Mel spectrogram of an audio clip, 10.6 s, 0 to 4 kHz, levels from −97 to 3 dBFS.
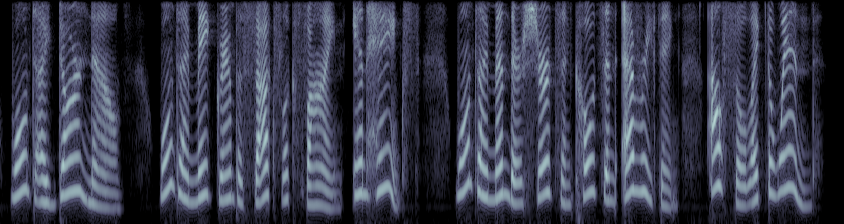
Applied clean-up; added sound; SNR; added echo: neural mask model Resemble Enhance denoiser.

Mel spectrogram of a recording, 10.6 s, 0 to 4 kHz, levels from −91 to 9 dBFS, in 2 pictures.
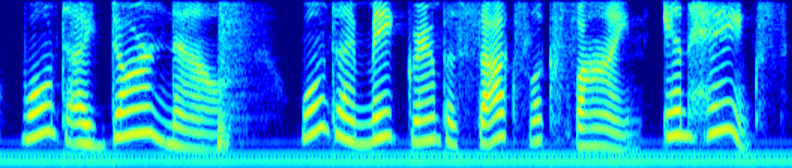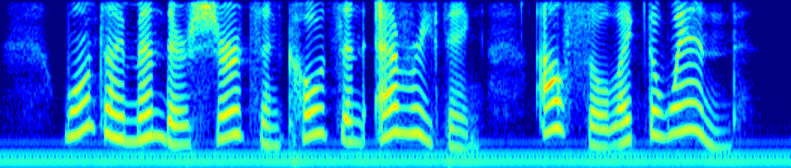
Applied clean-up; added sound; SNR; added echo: none; Snare drum; 17 dB; none.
